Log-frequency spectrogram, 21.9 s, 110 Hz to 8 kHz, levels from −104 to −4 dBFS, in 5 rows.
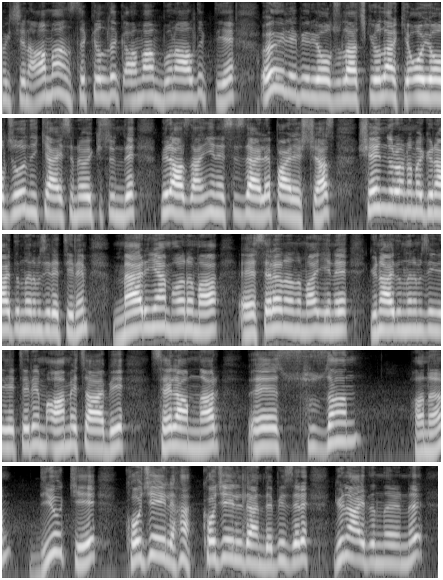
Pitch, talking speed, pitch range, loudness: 205 Hz, 125 wpm, 195-220 Hz, -23 LUFS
